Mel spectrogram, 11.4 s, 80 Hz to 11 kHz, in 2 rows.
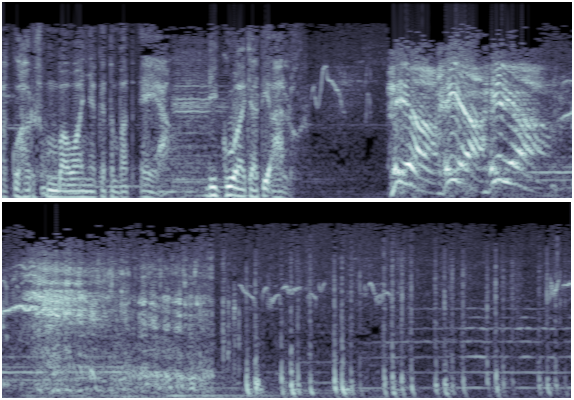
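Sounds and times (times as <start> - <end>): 
speech: 0.1 - 3.1, 3.8 - 7.7
horse neighing and whinnying: 5.2 - 8.1
horse hooves galloping: 5.4 - 11.3.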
